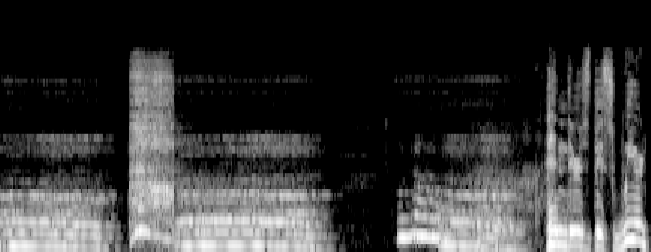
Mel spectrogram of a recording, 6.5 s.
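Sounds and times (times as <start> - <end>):
eerie moaning: 0.0 - 3.4, 4.0 - 5.5
speech: 5.5 - 6.5.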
